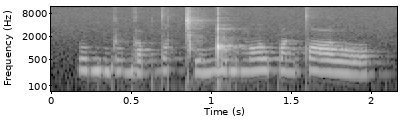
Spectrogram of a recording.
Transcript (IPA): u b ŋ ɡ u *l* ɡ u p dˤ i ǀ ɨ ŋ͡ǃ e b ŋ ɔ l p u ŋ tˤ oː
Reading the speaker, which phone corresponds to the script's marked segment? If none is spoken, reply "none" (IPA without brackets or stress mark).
l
